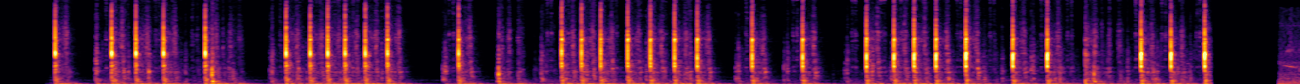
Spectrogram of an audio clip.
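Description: Typewriter keys striking in quick, uneven runs of several clacks a second, with a short pause about two seconds in. It is a typewriter sound effect that keeps pace with a title being typed out letter by letter.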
